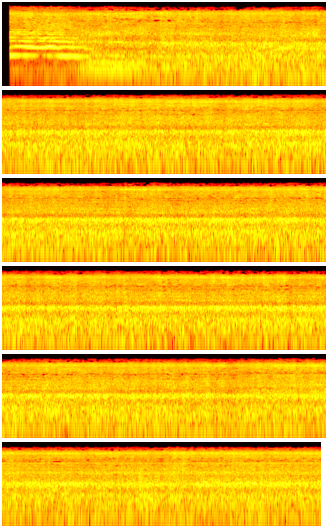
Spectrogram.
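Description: Freight train of open box wagons rolling past at speed: a loud, steady noise of wheels on rail. The locomotive's horn sounds briefly at the very start, cut off within about a second.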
